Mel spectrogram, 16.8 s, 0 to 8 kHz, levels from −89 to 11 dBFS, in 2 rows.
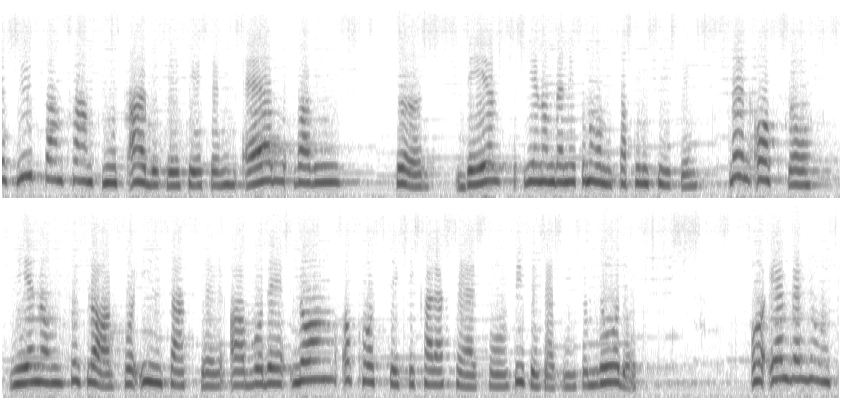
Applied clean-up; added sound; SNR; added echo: neural separator model SepFormer DNS4.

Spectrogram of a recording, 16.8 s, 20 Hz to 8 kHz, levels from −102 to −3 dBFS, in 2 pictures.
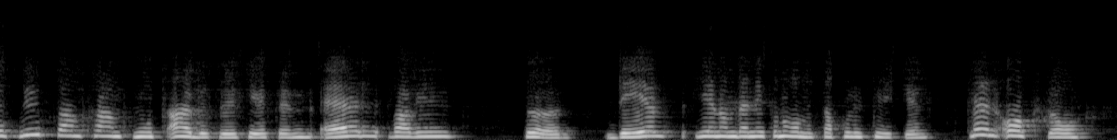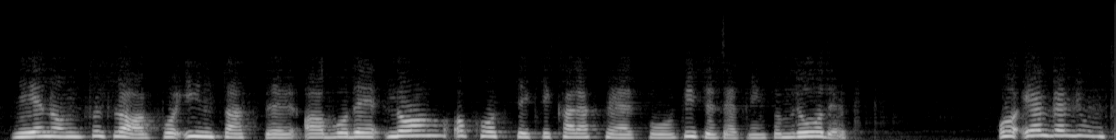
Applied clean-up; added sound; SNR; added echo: neural mask model DeepFilterNet 3.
